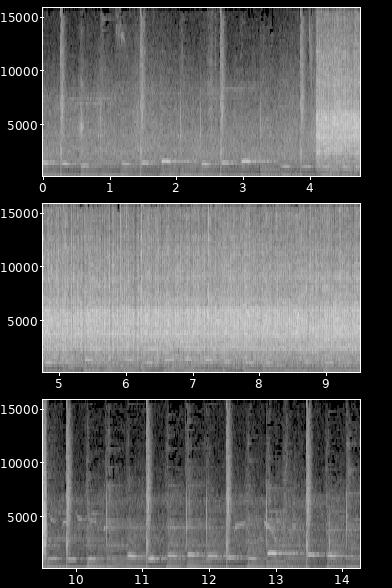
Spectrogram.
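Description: Blue plastic shaved-ice (kakigori) machine shaving ice, a loud, steady grinding that starts about four seconds in and cuts off sharply about five seconds later. A whistled background tune plays throughout.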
